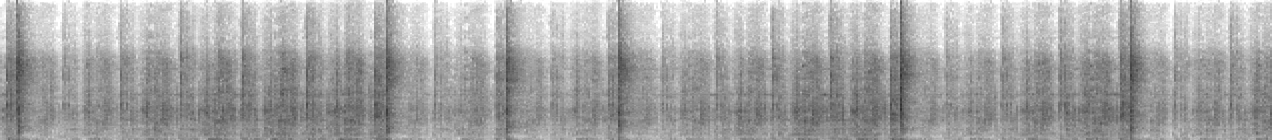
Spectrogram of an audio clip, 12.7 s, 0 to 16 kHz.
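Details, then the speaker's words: 7 HP Stickney stationary engine, revived after decades sitting, muffler fitted: uneven spaced-out firing thumps never building to a steady beat; won't pick up, choke/preheater set wrong, air leak suspected. "it was running better before yeah it's not picking up like it fire still"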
